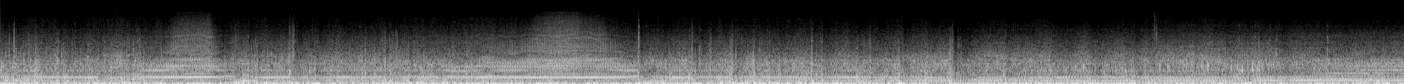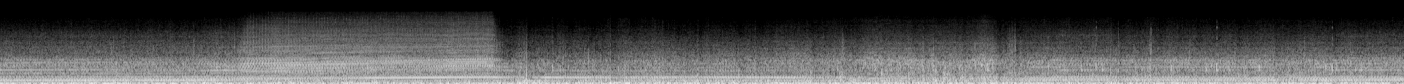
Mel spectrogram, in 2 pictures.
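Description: Supercharged 6.2-litre V8 of a six-speed manual Hellcat, heard from inside the cabin while driven hard on track. Engine pitch climbs under full throttle and drops off with lifts and gear changes. The longest and brightest pull comes about two-thirds of the way through, and the engine runs steadier near the end.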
